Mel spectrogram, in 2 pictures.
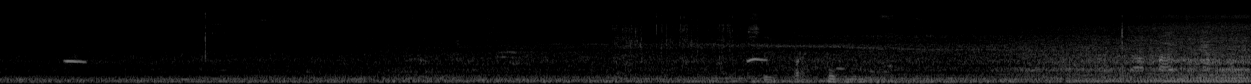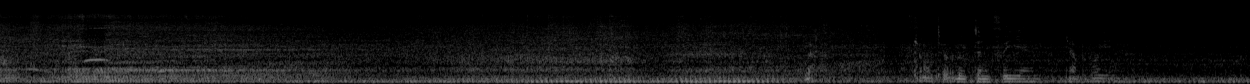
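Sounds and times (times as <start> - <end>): traffic passing: 2.9 - 25.0.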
